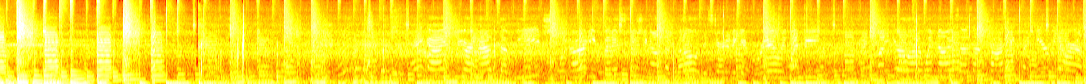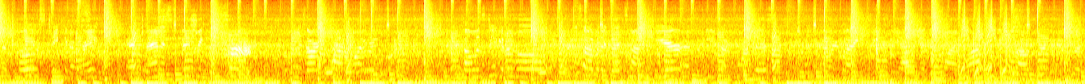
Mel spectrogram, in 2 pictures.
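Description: Background music with a steady bass line. A woman's voice is heard at times beneath it.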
